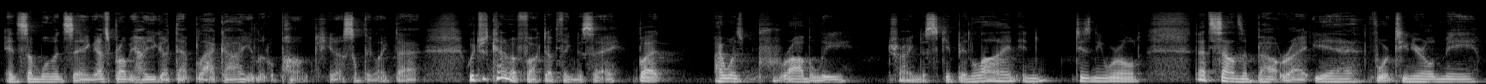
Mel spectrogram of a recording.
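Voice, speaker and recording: A stuffed-up man rambling through a loose, profane solo monologue, tossing in fillers as he wanders. His voice is gravelly and husky, with fry at the ends of phrases. He sounds congested, like he's fighting a cold. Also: medium pitch, steady tone, moderate pace, a little mellow. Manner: casual, profane, wandering storytelling with frequent fillers. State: stuffy nose, under the weather. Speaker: podcast host.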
